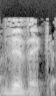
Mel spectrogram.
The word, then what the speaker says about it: Vivek: So his team said it's a hard E, so it's V, not V, like I've been saying, Vivek. It's not Vivek. It rhymes with cake, so Vivek Ramaswamy.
